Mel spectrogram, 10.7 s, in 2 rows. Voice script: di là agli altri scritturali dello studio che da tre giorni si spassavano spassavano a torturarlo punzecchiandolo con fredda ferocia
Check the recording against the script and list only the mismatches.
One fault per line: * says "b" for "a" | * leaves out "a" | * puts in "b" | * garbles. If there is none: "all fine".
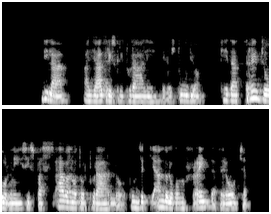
* leaves out "spassavano"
